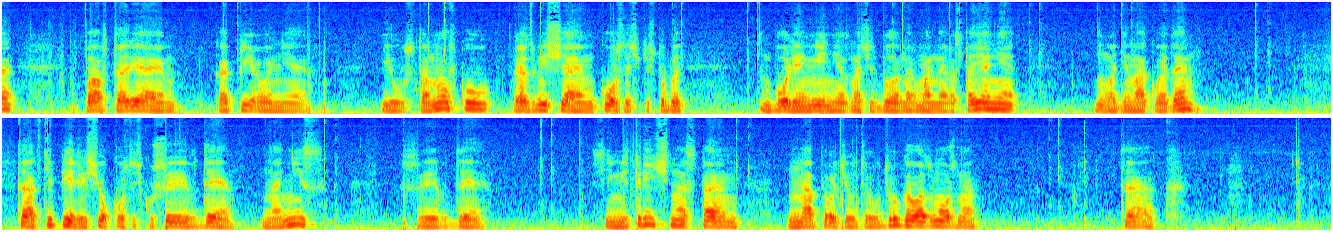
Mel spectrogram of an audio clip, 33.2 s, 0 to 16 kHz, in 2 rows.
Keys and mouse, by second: 4.2 shift+d, 6.9 click, 9.6 click, 19.0 shift+d, 27.5 shift+d, 30.5-33.0 middle drag.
